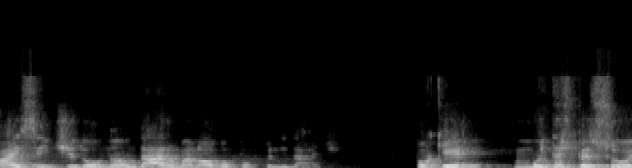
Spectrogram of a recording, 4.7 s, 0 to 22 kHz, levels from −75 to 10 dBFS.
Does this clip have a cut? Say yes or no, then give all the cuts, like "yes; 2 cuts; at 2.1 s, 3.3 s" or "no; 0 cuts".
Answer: no; 0 cuts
